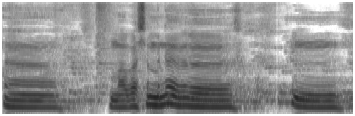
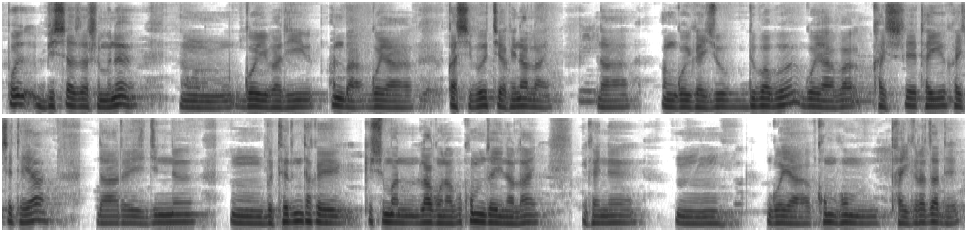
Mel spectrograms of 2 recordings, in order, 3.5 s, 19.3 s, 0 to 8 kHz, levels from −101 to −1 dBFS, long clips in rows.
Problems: none marked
